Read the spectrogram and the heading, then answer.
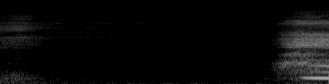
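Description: An airy inhale through the nose during a guided breathing exercise: a soft hissing breath that gradually fades, a near-silent gap, then a louder breath that swells sharply at the end.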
